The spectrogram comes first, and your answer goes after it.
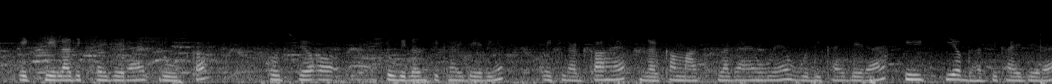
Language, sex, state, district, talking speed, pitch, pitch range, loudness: Hindi, female, Bihar, Sitamarhi, 215 wpm, 190 Hz, 185-205 Hz, -27 LUFS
